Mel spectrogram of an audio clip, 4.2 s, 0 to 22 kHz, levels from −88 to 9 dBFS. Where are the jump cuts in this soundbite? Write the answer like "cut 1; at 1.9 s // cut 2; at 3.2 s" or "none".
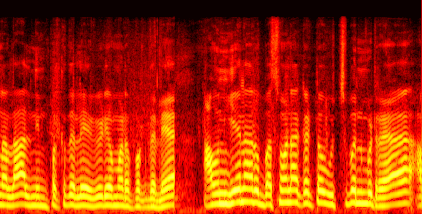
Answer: cut 1; at 1.8 s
